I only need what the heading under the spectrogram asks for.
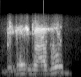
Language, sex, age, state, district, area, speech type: Maithili, male, 60+, Bihar, Saharsa, rural, conversation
